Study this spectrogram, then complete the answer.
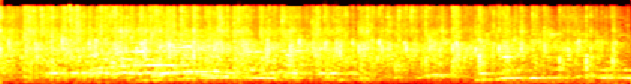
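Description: Applause from an audience at a foundation launch and newspaper founding event, steady clapping heard under a speaker's amplified voice throughout.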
